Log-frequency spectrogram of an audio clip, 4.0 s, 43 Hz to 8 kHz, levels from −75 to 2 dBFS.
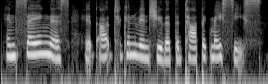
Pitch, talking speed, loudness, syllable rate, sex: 235 Hz, 195 wpm, -16 LUFS, 4.7 syllables/s, female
